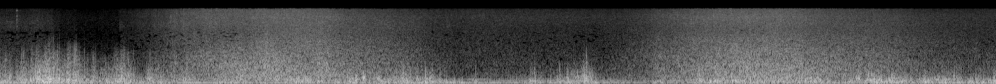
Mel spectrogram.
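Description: Wind buffeting the camera microphone, a low rumbling rush that swells and fades in gusts.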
